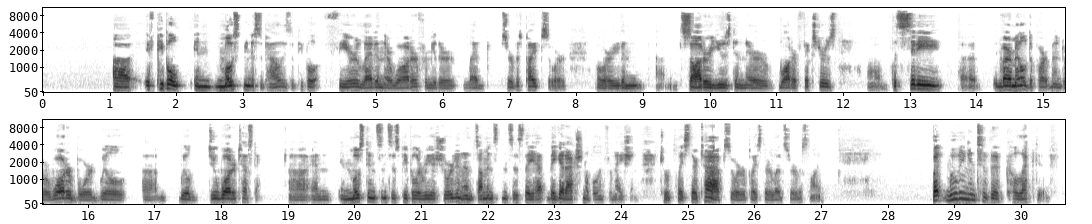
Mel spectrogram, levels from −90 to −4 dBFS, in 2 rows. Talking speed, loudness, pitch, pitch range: 150 wpm, -25 LUFS, 120 Hz, 105-155 Hz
